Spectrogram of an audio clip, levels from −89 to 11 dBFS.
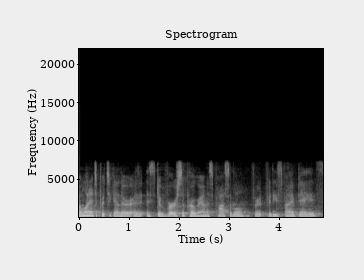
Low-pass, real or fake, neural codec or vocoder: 7.2 kHz; fake; vocoder, 44.1 kHz, 128 mel bands, Pupu-Vocoder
